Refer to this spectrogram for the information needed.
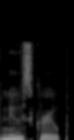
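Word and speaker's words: Nous Group: Pagnutti spoke to the hiring of News Group, pronounced as in, Mouse, as the firm that has been engaged to perform the review.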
